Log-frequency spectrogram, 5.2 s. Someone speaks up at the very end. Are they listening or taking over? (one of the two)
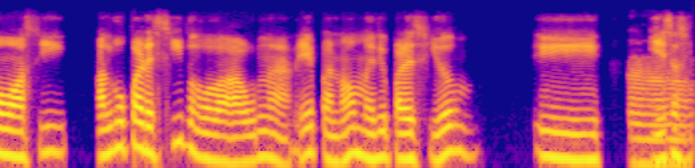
listening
